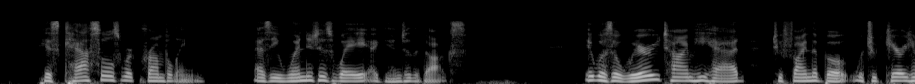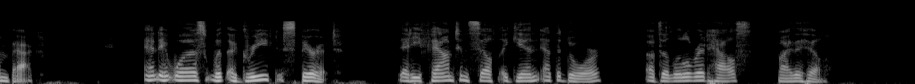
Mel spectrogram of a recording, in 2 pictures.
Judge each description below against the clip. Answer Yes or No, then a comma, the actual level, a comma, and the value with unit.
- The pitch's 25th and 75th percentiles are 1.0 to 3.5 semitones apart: Yes, average, 2.8 semitones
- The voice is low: No, medium, 165 Hz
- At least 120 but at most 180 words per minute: Yes, average, 170 wpm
